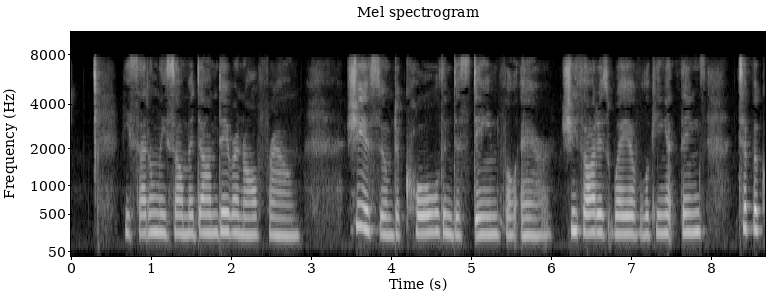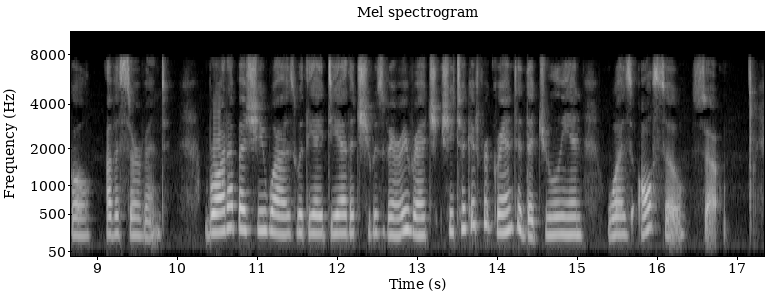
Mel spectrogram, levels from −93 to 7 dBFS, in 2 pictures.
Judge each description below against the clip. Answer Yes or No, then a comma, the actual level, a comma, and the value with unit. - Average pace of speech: Yes, average, 170 wpm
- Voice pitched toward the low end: No, high, 240 Hz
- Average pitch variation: No, narrow, 2.0 semitones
